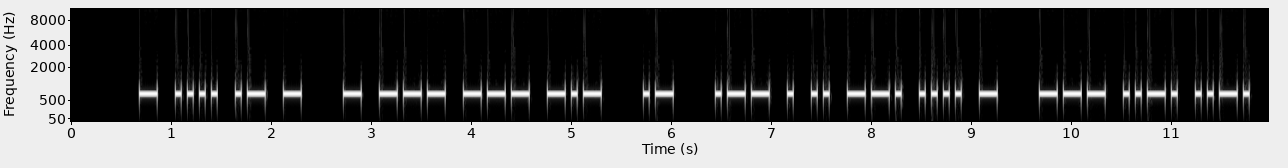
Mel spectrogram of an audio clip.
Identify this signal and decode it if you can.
Morse code, heard as a keyed tone, about 20 wpm, 700 Hz. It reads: THAT TOOK A WEIGHT OFF
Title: Sentences from Top 1000 Words - Review Part 3 - 20wpm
